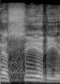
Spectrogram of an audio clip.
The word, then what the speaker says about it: aseity: Divine aseity, that's A-S-E-I-T-Y, because I knew you wanted to spell it. And so A-S-E-I-T-Y,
